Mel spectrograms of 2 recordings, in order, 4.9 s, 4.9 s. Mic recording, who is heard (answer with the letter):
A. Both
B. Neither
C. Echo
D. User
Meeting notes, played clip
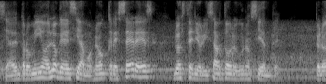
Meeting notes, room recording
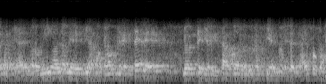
A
